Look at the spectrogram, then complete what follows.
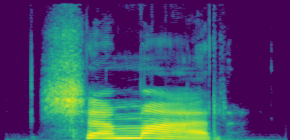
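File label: "llamar", spanish, slow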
